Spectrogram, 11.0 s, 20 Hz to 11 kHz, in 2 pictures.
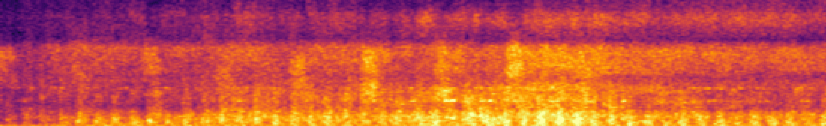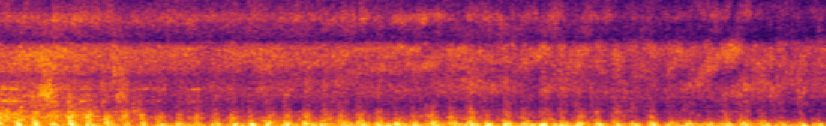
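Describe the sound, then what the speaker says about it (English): A preserved LMS Black 5 steam locomotive labours past hauling a steam special out of Appleby, a steady hissing, chugging roar with rhythmic wheel clatter, fairly close and loud throughout. "a preserved Black 5 leads a steam special out of Appleby and on its way to Leeds"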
